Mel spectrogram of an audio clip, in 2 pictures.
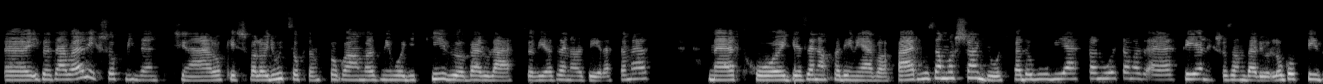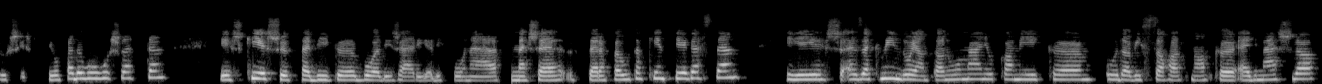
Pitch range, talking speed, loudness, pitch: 205-250 Hz, 115 wpm, -22 LUFS, 215 Hz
